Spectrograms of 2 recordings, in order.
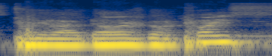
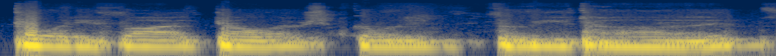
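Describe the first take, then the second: First: It is said in a normal voice. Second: It is said in a put-on deep voice.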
